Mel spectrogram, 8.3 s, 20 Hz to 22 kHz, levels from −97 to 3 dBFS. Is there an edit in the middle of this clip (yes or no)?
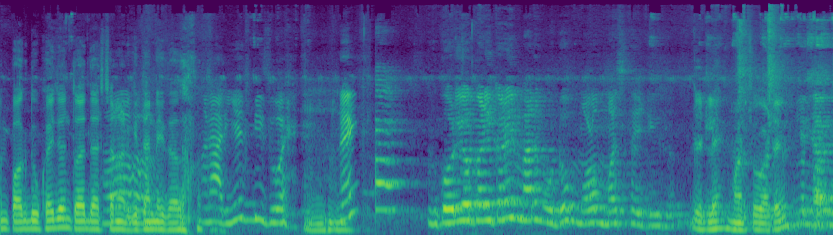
yes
